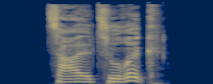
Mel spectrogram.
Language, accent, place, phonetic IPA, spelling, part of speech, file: German, Germany, Berlin, [ˌt͡saːl t͡suˈʁʏk], zahl zurück, verb, De-zahl zurück.ogg
- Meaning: 1. singular imperative of zurückzahlen 2. first-person singular present of zurückzahlen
